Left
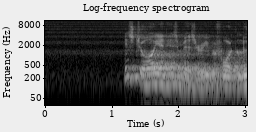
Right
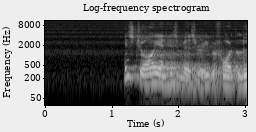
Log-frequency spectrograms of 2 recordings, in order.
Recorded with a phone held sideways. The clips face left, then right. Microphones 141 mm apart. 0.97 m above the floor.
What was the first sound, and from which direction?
A man speaking, 40° right (ahead or behind).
